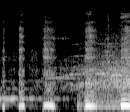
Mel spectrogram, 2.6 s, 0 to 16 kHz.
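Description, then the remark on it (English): An 86-year-old male singer struggles to breathe: short, strained gasping breaths come in quick succession, about five ragged, partly voiced pulls of air with brief pauses between, fairly loud, with no talking. “It's real shallow. He can't breathe. He can't get a breath.”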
